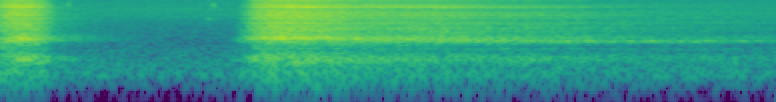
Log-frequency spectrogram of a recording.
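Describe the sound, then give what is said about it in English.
Breathing during a calming exercise: a short, sharp burst of air, a brief pause, then a long, airy exhale that starts strong and slowly thins out. “Breathe all the way in, and then double push.”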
